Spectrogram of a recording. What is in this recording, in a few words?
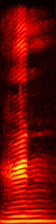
"yun1", mandarin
